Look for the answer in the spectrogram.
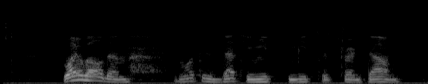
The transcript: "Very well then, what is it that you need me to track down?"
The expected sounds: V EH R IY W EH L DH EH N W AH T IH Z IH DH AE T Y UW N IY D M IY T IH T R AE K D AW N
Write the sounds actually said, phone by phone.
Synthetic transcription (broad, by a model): W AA IY W EH L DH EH N W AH T IH Z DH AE T Y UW N IY D M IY T IH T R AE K D AW N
